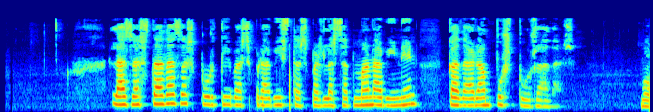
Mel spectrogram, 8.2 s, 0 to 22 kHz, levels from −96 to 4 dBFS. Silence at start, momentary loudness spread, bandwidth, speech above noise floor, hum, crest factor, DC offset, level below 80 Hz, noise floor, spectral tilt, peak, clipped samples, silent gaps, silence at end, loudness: 0.95 s; 18 LU; 11.5 kHz; 41 dB; none; 20 dB; under 0.1%; -72 dBFS; -63 dBFS; -2.5 dB/octave; -4 dBFS; under 0.1%; none; 0.05 s; -22 LUFS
